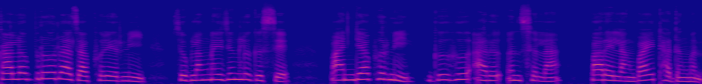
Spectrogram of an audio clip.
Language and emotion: Bodo, neutral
